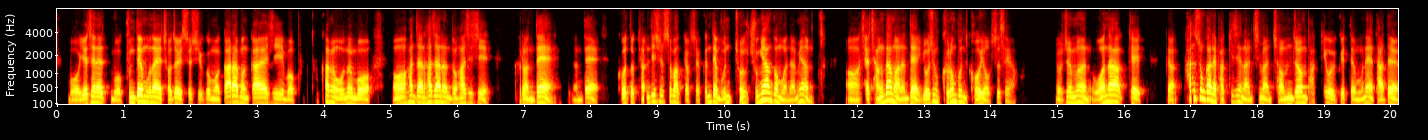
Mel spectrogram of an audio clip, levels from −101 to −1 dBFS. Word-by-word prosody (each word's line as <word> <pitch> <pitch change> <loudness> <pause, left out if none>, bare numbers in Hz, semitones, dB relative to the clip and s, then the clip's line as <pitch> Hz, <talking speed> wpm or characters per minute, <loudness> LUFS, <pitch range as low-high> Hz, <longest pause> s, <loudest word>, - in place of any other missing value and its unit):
뭐 95 0 -3
예전에 125 +2 +3
뭐 90 -2 -5
군대 120 +6 +5
문화에 130 -4 +4
젖어 110 +3 -1
있으시고 105 0 -6
뭐 100 -2 -2
"까라면 125 -3 +5
까야지." 115 -2 +3
뭐 90 -1 -2 0.2
툭하면 145 -4 -1
"오늘 110 +3 0
뭐 105 -3 +2 0.3
어 115 +4 +3
한잔하자."는 135 -1 +3
둥 115 0 -3
하시지. 115 -2 -3 0.4
그런데, 105 +5 +2 0.2
그런데 - - -1 0.3
그것도 - - -2
견디실 145 +2 -4
수밖에 - - -2
없어요. - - -11
근데 - - +1
문 120 +7 -4
종 115 +3 -2
중요한 180 +8 +4
건 155 - +2
뭐냐면 85 +1 -3 0.5
어 90 -2 -3
제가 - - -2
장담하는데 105 - +2
요즘 125 +7 -1
그런 145 +5 0
분들 135 -6 -5
거의 - - 0
없으세요. - - -9 0.6
요즘은 125 +8 -1
워낙 145 +2 +3
이렇게 395 -3 0 0.3
그러니까 - - -4
한순간에 200 -5 +3
바뀌지는 140 -1 -6
않지만 - - -5
점점 110 +7 0
바뀌고 125 -4 -5
있기 110 - -8
때문에 90 -1 -2
다들 - - +1
120 Hz, 370 characters per minute, -23 LUFS, 105-140 Hz, 0.6 s, 군대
